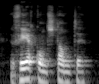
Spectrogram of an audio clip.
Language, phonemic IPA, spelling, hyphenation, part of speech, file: Dutch, /ˈveːr.kɔnˌstɑn.tə/, veerconstante, veer‧con‧stan‧te, noun, Nl-veerconstante.ogg
- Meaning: spring constant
